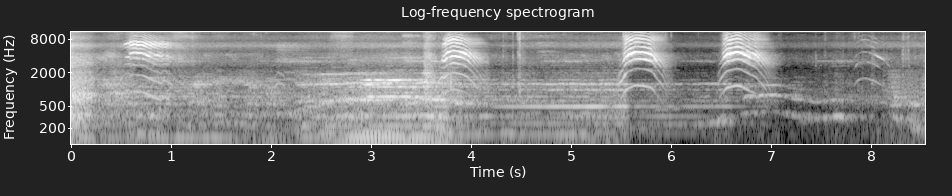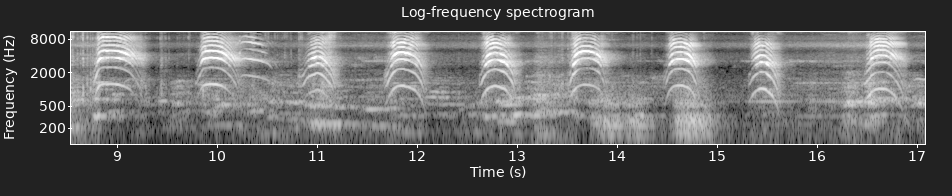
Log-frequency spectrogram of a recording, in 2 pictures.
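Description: Newborn kittens give thin, high-pitched mews, repeated about once a second in an uneven chorus.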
